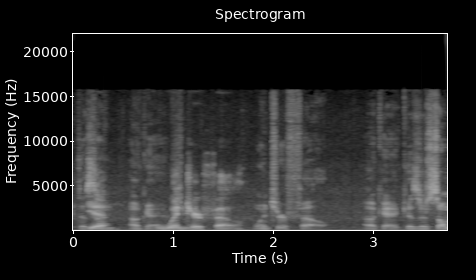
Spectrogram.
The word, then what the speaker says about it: Winterfell: am I saying it right this yeah okay Winterfell Winterfell okay because there's so many winter something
